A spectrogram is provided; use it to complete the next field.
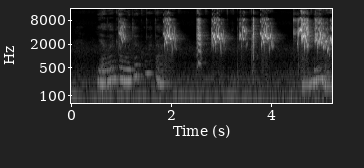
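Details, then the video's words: Female budgerigar warbles a string of scratchy chattering notes while a woman talks over the start and end of the bird's song. "PERIQUITO AUSTRALIANO PIANDO/SOM DE PERIQUITO"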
